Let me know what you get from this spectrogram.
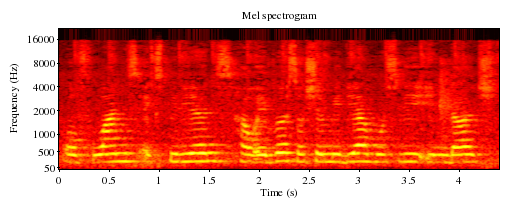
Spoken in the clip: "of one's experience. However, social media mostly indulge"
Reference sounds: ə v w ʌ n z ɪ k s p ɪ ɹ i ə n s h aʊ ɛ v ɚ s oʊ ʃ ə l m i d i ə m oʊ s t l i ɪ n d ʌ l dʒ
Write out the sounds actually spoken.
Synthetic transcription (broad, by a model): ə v w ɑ n s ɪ k s p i ɹ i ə n s h aʊ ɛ v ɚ s oʊ ʃ ə l m i d i ə m oʊ s t l i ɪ n d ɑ l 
